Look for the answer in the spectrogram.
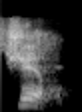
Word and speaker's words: Gyl: I did want to say that my name is spelled G-Y-L, but it's Jill.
